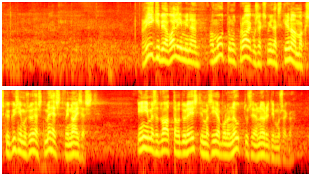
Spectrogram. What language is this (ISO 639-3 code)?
est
